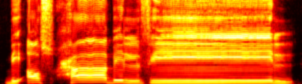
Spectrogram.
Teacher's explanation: وقف تام کی وجہ سے لام کو ساکن کر دیں گے تو حروف مدہ کے بعد عارضی سکون تو مد عارض ہوگی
